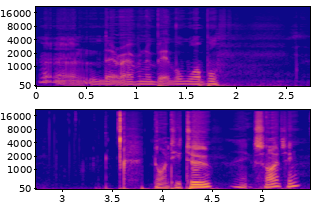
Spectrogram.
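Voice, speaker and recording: A gameplay commentator with a sore throat plays a strategy game, offering dry, wry, self-mocking asides. His mid-range voice is gravelly and a little mellow, swinging widely in pitch at a measured pace, with no room sound.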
